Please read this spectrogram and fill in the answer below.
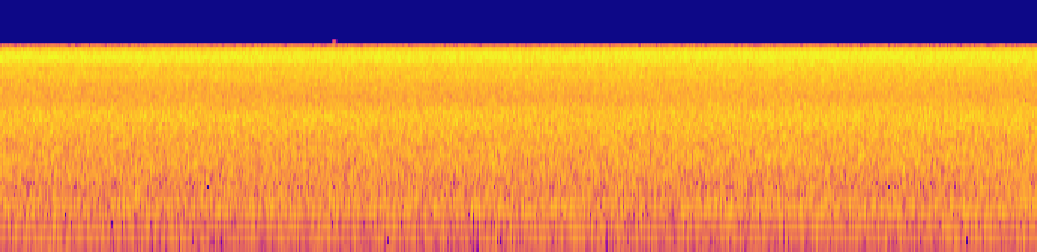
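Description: Waterfall spilling over stepped rock ledges: a steady, even rush of falling water that does not change.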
